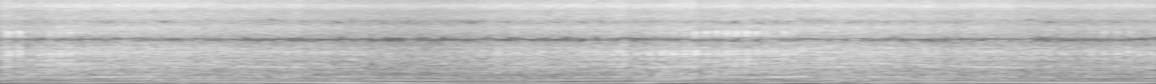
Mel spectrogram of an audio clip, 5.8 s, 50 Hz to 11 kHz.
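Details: 2001 Cobra 4.6 4V V8 at 78,600 miles, noise on light load: steady idle with an irregular light knock riding over it, roughly four per second; engine knock, source not pinned down.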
